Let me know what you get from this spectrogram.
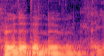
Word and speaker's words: Höhle der Löwen: Höhle der Löwen.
